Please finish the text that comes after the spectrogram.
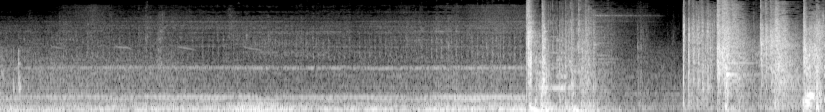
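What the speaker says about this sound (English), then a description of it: "I'm getting shot from somewhere" Gunfire crackles in a battle royale video game, with a burst of rapid shots breaking out after a stretch of mechanical ambience, then several sharp clustered volleys close by.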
